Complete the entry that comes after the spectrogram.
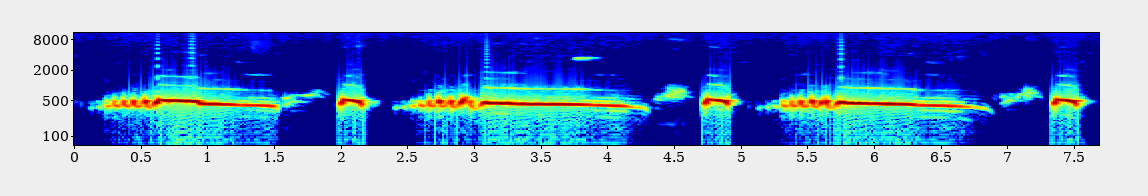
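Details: Three complete song phrases from a vigorously singing local spotted dove, each a fast bubbling roll that stretches into a long, gently descending coo and then a brief abrupt coo, repeated at an even pace in quiet surroundings.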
